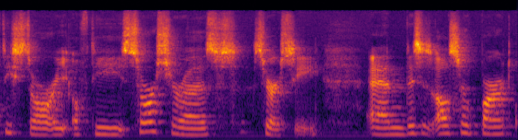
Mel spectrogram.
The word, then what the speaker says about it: Circe: be the year where I read Circe, or Circe as I was taught to pronounce it at school back in the day, but yeah, let's just call it Circe to make it more easy, I guess.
